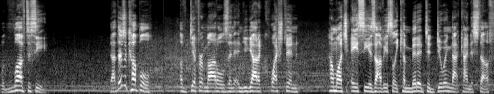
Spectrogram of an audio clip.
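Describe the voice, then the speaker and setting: A man talks loudly at a moderate pace. His tone is bright and sharp. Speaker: sim racing commentator. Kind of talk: live commentary. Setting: livestream. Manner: animated.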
